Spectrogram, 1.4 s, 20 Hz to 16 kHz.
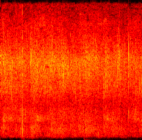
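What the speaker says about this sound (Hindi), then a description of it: "वो 4 आत्माएं, उनके लिए भाई ताली बजाओ" Crowd applause at a Brahma Kumaris spiritual class in Shantivan, Mansarovar, clapping for four souls honored while standing; a steady, dense wash of many hands clapping at a distance, continuous and even throughout with no talk.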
